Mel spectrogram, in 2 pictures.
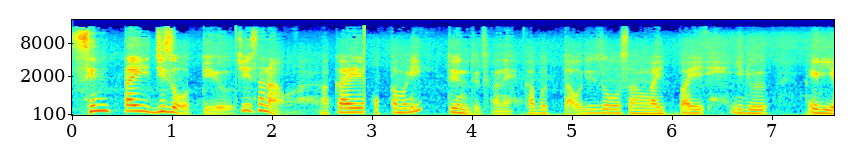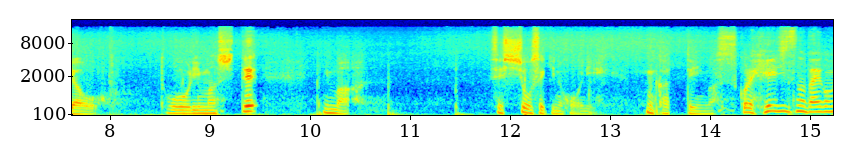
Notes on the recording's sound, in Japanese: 栃木県那須にある「殺生石」。現地で収録したレポート。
